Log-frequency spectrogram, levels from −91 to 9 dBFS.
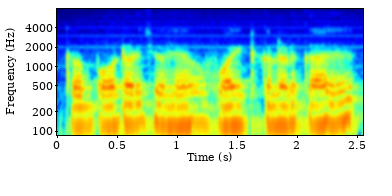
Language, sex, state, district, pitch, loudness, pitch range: Hindi, male, Bihar, Patna, 125 Hz, -17 LUFS, 120-130 Hz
